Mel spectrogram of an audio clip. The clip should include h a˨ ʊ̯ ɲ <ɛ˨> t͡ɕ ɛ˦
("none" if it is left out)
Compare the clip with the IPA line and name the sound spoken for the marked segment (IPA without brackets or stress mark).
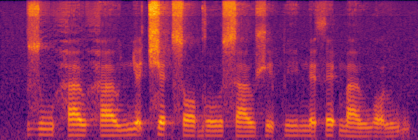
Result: ɛ̰˦˨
